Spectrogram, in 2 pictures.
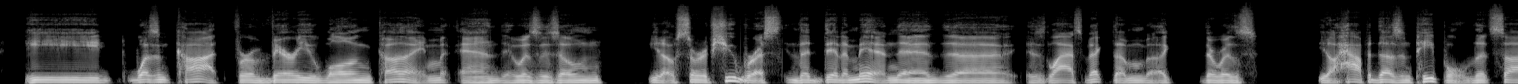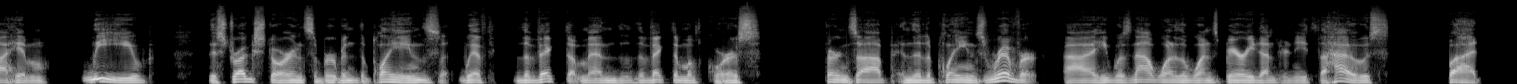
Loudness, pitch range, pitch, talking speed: -17 LUFS, 90-100 Hz, 95 Hz, 150 wpm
